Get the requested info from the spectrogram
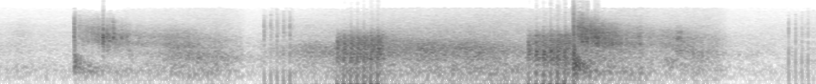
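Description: War sounds: gunfire and explosions. A sharp report about a second in, a quick rattle of shots near three seconds, then two heavy, deep blasts around three and a half and five and a half seconds.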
